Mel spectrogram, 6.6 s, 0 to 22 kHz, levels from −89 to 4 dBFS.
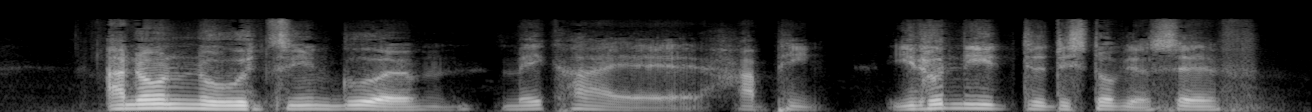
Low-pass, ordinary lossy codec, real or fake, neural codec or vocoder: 10.8 kHz; MP3, 48 kbps; fake; codec, 16 kHz in and 24 kHz out, 0.6 kbps, FocalCodec, streaming, 2048 codes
